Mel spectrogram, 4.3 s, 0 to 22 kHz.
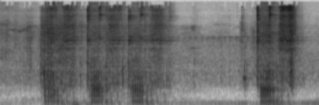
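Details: Poulan 1800 Wood Shark chainsaw with good compression, carb being adjusted, choke on, fuel leaking from the fuel line: fires in short ragged bursts that die back, never holding revs; flooding rich is suspected.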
